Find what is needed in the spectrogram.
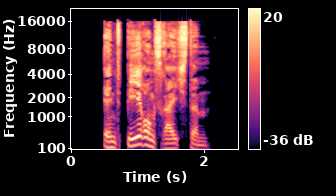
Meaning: strong dative masculine/neuter singular superlative degree of entbehrungsreich
- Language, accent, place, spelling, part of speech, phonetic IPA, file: German, Germany, Berlin, entbehrungsreichstem, adjective, [ɛntˈbeːʁʊŋsˌʁaɪ̯çstəm], De-entbehrungsreichstem.ogg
